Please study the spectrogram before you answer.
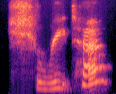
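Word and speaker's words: SHRITA: a government agency called shita I think is how the author wants us to pronounce it it's s h r i t a in all capital letters and we don't know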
